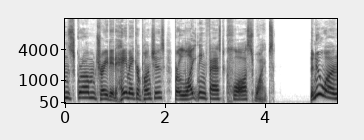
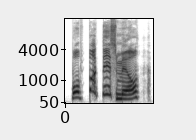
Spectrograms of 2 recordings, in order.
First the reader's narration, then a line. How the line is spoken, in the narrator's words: I shouted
